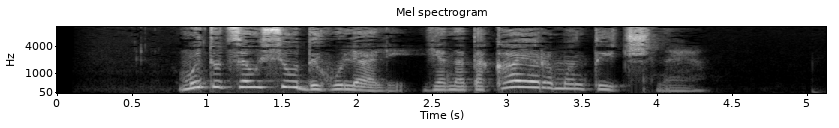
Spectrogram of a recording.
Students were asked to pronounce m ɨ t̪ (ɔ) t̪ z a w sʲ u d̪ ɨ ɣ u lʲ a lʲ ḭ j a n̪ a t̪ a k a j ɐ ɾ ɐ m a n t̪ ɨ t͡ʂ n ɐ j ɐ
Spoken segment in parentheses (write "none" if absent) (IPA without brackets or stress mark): u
